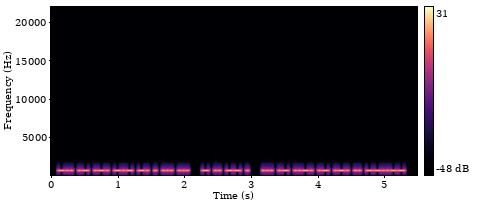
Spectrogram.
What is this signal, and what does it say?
Morse code, heard as a keyed tone, about 37 wpm, 700 Hz. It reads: DARKNESS TIME SAFARI,
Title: A Sound Of Thunder 40wpm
